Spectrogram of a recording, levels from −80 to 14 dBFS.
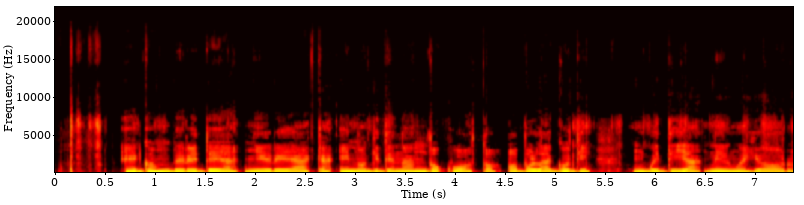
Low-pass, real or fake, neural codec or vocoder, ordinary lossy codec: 19.8 kHz; fake; vocoder, 44.1 kHz, 128 mel bands every 512 samples, BigVGAN v2; none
